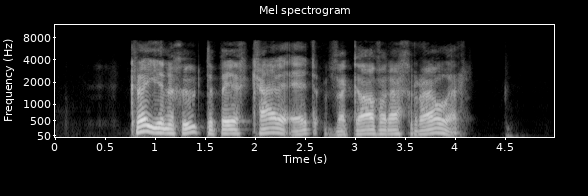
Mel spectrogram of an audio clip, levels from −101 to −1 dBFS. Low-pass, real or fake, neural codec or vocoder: 7.2 kHz; fake; codec, 16 kHz, 4 kbps, FreqCodec, smaller model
